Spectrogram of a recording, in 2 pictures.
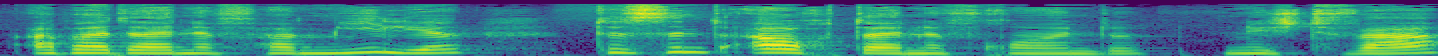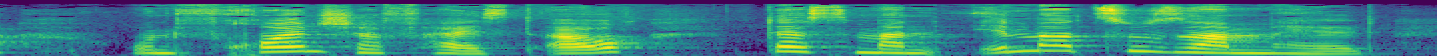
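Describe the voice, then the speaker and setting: A woman doing a gentle little fir tree. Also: on the high side, measured pace, few pauses, pitched above the performer's own voice. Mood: calm. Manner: calm, gently persuading. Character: small wise fir tree, kind and calm.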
